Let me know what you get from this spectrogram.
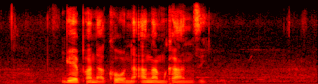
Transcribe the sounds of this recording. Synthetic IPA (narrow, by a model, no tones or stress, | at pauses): k̬ɛpʰanakʰɔna̰ʔaŋam̩kʰaːnd͡zʱi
